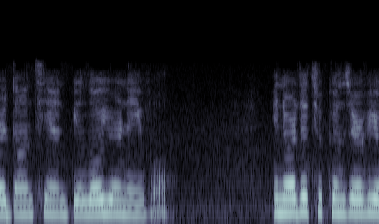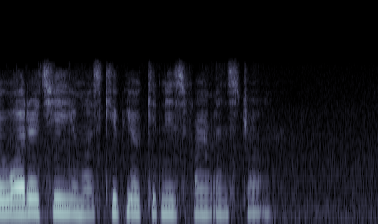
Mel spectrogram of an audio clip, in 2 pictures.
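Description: A young woman talks close by, with animation.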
